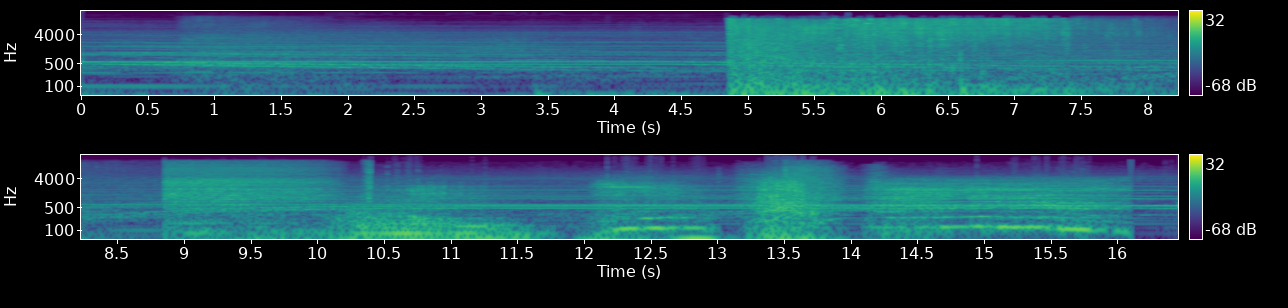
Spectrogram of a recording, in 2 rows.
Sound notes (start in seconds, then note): 4.8 loud explosion; 8.4 Godzilla growling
